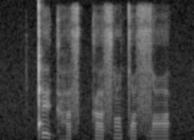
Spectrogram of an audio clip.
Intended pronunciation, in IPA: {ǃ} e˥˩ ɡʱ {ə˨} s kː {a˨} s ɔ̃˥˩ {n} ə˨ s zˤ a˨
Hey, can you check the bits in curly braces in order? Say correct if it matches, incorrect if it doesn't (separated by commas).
correct, incorrect, correct, incorrect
